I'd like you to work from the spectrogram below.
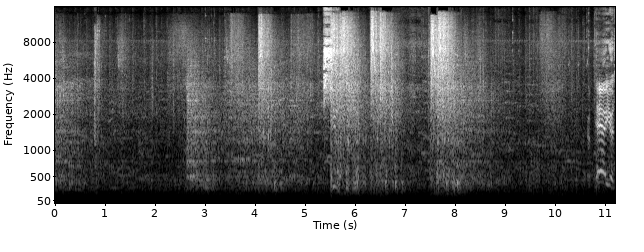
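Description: Musket volleys in Assassin's Creed 3, several loud, broad cracking bursts spaced a second or two apart, with voices shouting between them.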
